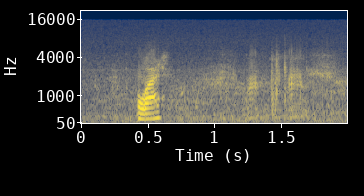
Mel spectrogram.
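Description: A woman asks "What?" once, briefly and with a rising pitch, over faint outdoor background noise.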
